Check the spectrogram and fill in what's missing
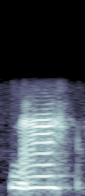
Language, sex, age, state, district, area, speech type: Odia, female, 60+, Odisha, Jharsuguda, rural, conversation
